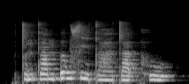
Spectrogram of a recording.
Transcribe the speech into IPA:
t̪ə̰˧˨nt̪a˨˦mʔə˨˦w si˧˩t̪a̤ː˨˩t̪a˨˩t̚ hu˧˩˨

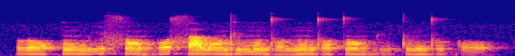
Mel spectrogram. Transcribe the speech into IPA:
lo˨kũ˨mi˨˦ sɔ̃˦˨ bo˧ sa˦wɔ̃˦di˦mũ˦˨ do˨nũ˧ do˧tɔ̃˧ bi˨ tĩ˨˦du˧ ɡo˨

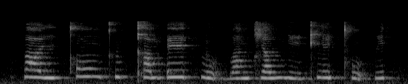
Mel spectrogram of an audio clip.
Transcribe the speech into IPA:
pa˧j | kʰɔː˥˩ŋkʰɯ˦˥k̚tʰa˦˥mʔeː˦˥t̚ plu˨˩ʔ ba˧ŋt͡ɕa˦˥wŋiː˩˦ kʰli˦˥ʔtʰu˨˩ʔpi˥˩t̚

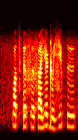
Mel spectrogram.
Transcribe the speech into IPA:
pɔ˥t͡sʼɘ˥fɘ˥˧fa˥ jɘ˥˧ɖu˨˩zʲɔ˥ kɨ˥

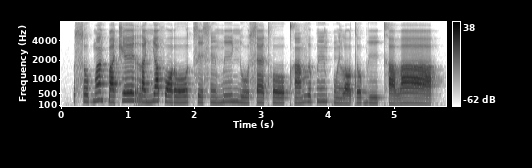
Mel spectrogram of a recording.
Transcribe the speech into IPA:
sʊ˨ bã˦˨k͡pa˨t͡ʃeː˦ ra˨ɲa˦fɔ˨ ɾoː˨˦ t͡si˨ sĩ˨miː˦ɲuː˨ sɛ˨tʰoː˨kʰã˨˦ vɪ˦pĩ˦ kʷĩ˨lɔ˨tʊ˦ biː˨kʰa˨βaː˦˨

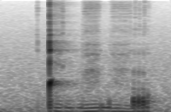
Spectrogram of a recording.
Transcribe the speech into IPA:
ǃɛ̤ɡba̤ba̤r

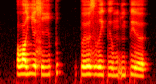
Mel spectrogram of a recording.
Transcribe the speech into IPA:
lˠeʎeɬiːp | pøːzvejpʲuːmṵɲ pʲø

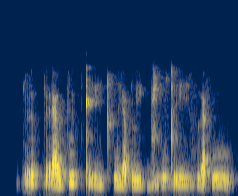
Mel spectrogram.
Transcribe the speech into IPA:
pro˥˩k̚pra˧w klu˥˩k̚triː˨˩ kʰwi˨˩a̯pli˨˩t̚ diː˧w triː˧fɯ˨˩a̯ fuː˥˩

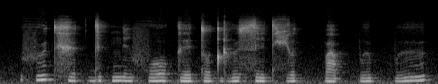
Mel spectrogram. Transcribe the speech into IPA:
fʉt xʲɵtditni fo ketotɖʱʉ sit çɵt pːapːɨ pːɨ

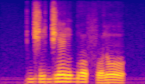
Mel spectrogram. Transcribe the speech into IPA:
d͡ʒi˧d͡ʒɛ̃˦ ɡ͡bo˦˨fo˨˦ɾɔ̃˦˨

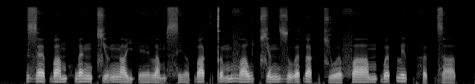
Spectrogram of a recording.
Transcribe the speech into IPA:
zɛ˧ɓa˧mhwɛ˧ŋ t͡ɕɨ̰˧˨ə̯ ŋa˧˩jʔe̤˨˩la̰˧˨m si̤˨˩ə̯ɓa˦˥k̚t̪ə̰˧˥m va˨˦w t͡ɕə˨˦n zṵ˧˥ə̯ɗa˨˩k̚t͡ɕu˧˩ə̯ faː˧mɓə˦˥t̚li˦˥p̚ hə˨˩t̚ za˨˩t̚

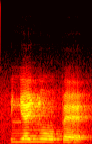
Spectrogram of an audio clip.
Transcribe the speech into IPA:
ʎɛ ʎoːpɛ

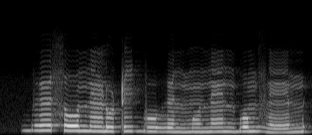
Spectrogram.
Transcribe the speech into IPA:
bʱø˦ so˦ nẽ˧ɽu˨ʈi˦ ɡu˨ ɦø˨nmũ˨nẽː˧nbo˦m zẽ˨˦m

